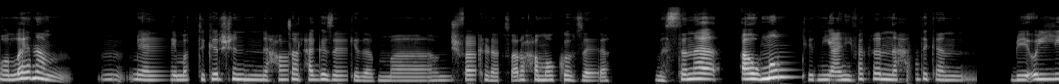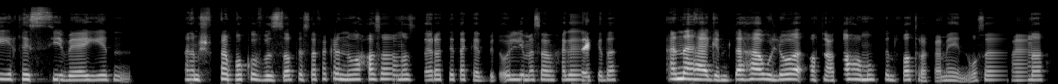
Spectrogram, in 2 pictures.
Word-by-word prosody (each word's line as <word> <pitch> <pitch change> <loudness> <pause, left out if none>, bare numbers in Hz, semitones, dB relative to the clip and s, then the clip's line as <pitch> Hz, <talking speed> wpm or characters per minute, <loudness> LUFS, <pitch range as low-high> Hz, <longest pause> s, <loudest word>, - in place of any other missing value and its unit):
والله 230 +5 +3
أنا 290 -1 +5
م 190 - -4 0.7
م - - -3
يعني 205 -1 -3
ما 205 - -1
أفتكرش 235 +3 -3
إن 220 -3 0
حصل 220 +2 -4
حاجة 220 +1 -1
زي 210 -2 -4
كده، 180 -4 -7
ما 175 0 -7
مش 190 0 -9
فاكرة 220 -3 -3
بصراحة 205 +4 -4
موقف 205 0 -3
زي 180 -2 -5
ده، 175 -1 -9 0.4
بس 190 +1 -4
أنا 250 0 +4 0.2
أو 250 0 +8
ممكن 315 -5 +5
يعني 210 0 0
فاكرة 250 +4 -4
إن 235 -3 +2
حد 235 +2 -8
كان 200 -4 -6 0.4
بيقول 210 +3 +1
لي: 240 0 +1
"خِسّي" 230 -1 -1
باين، 205 +1 -1 0.6
أنا 220 - 0
مش 220 -1 +1
فاكرة 250 - +1
الموقِف 225 0 -1
بالضبط، 205 +1 -1
بس 230 0 -5
أنا 230 - -3
فاكرة 250 0 -3
إن 225 -2 +2
هو 230 +1 +1
حصل 240 +1 +1
وأنا 225 0 -1
صغيّرة 215 0 -4
كده 225 -1 -3
كانت 190 -4 -8
بتقول 195 +4 -4
لي 220 0 -1
مثلًا 215 0 -2
حاجة 215 +1 -2
زي 185 0 +9
كده، 210 +3 -6 0.5
أنا 250 -2 +7
هاجمتها 220 +3 +3
واللي 225 -2 +1
هو 235 0 +4
قاطعتها 210 +3 -1
ممكن 220 0 -2
فترة 210 -3 -3
كمان 160 0 -7
وصَلِت 210 +4 -7
إن - - -6
أنا 210 +2 -3
215 Hz, 180 wpm, -21 LUFS, 205-235 Hz, 0.7 s, زي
